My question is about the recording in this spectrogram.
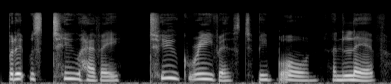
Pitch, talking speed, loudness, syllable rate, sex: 210 Hz, 185 wpm, -19 LUFS, 4.5 syllables/s, female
